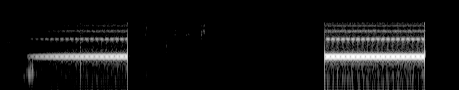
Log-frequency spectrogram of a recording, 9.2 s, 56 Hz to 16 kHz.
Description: Ringback tone (North America), 440 + 480 Hz.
